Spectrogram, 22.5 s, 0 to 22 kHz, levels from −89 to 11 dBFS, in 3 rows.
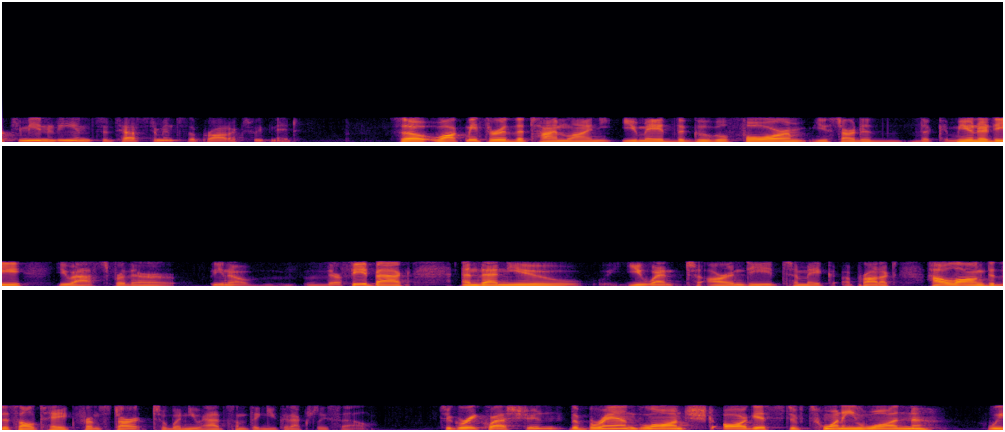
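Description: No faults are audible in the speech; the G.711 A-law telephone path limits the band to below 4 kHz, as expected for that format.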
